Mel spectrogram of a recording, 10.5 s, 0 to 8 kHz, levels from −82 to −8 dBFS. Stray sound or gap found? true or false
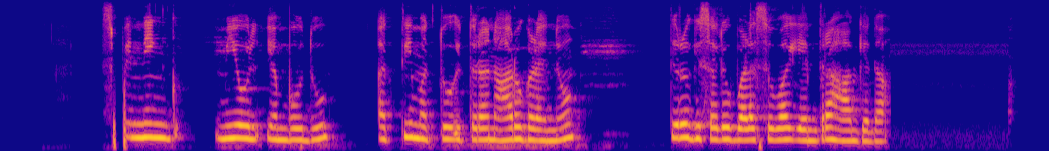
false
